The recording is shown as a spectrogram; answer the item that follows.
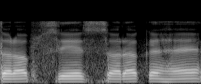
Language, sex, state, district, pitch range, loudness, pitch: Hindi, male, Bihar, Vaishali, 130-135 Hz, -19 LUFS, 130 Hz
